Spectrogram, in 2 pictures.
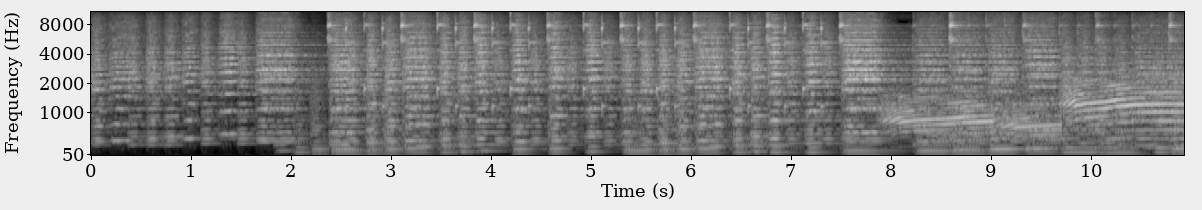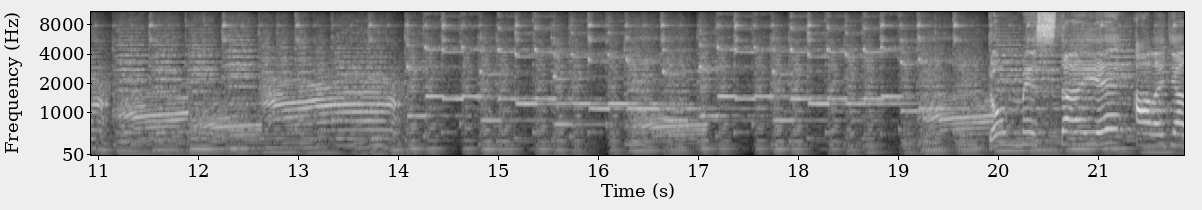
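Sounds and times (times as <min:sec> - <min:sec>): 
steady busy musical backing: 0:00.0 - 0:21.8
cow mooing: 0:07.9 - 0:14.1
speech: 0:20.2 - 0:21.8.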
